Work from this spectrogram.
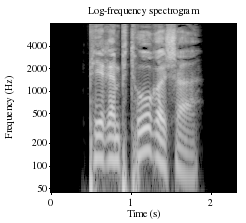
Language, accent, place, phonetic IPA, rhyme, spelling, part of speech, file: German, Germany, Berlin, [peʁɛmpˈtoːʁɪʃɐ], -oːʁɪʃɐ, peremptorischer, adjective, De-peremptorischer.ogg
- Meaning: inflection of peremptorisch: 1. strong/mixed nominative masculine singular 2. strong genitive/dative feminine singular 3. strong genitive plural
